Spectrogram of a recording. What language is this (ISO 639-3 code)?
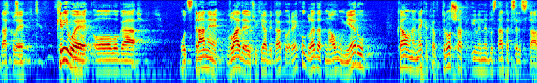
hrv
